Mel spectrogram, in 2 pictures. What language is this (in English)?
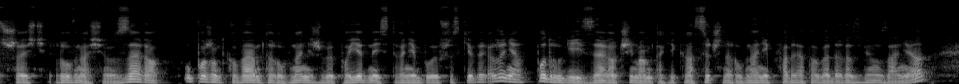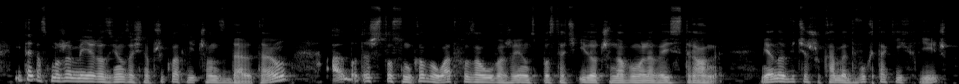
Polish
